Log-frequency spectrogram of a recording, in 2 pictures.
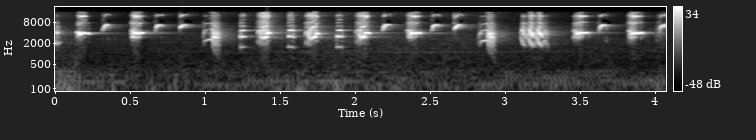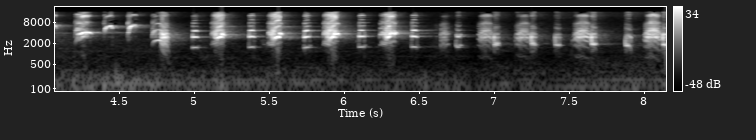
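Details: Long-tailed shrike song in gacor form, used to goad other shrikes into emotional singing: a long, busy stream of sharp chips, rasps and short whistled notes, quick and varied throughout.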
